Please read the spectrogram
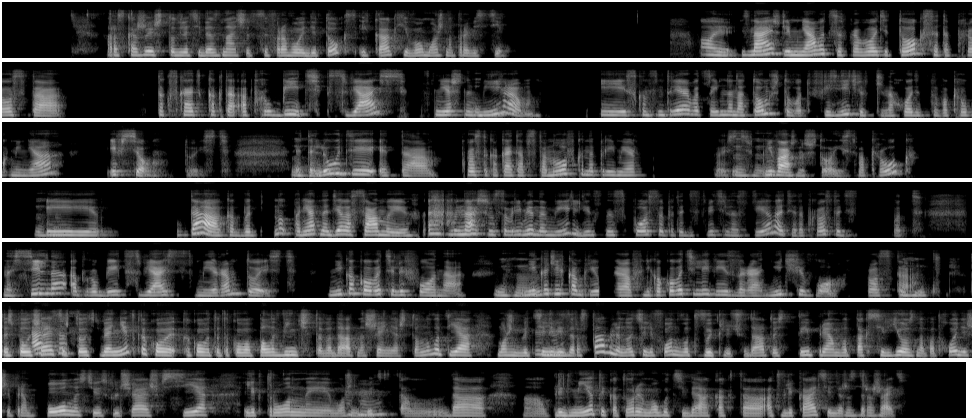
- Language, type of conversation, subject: Russian, podcast, Что для тебя значит цифровой детокс и как его провести?
- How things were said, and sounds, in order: chuckle; tapping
